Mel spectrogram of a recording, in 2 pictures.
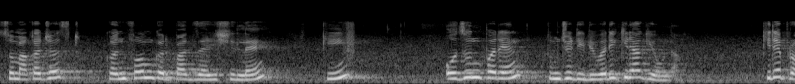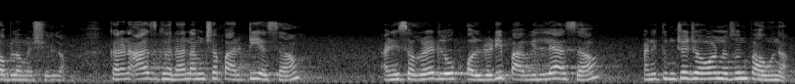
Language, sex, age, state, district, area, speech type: Goan Konkani, female, 30-45, Goa, Bardez, urban, spontaneous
